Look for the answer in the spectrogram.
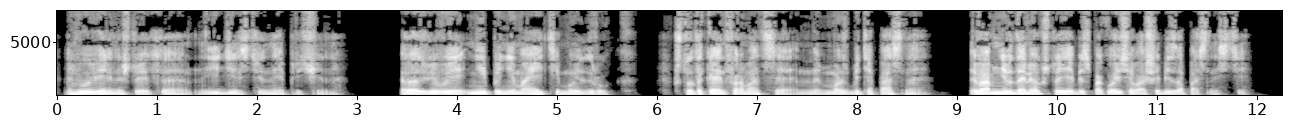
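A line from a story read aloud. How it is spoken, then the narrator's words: Calm. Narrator (Russian): Пуаро спокойно сказал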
